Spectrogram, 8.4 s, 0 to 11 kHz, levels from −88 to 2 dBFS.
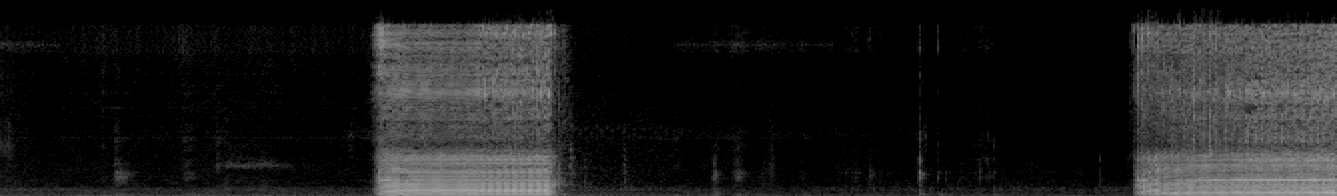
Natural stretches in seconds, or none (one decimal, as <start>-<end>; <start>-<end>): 3.0-4.2; 5.2-8.4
